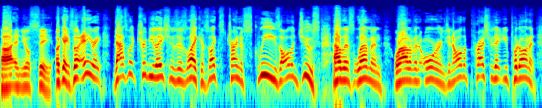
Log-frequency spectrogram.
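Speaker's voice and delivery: usual speaking voice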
